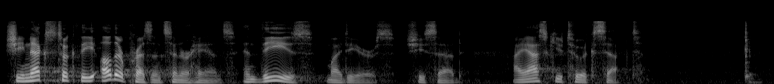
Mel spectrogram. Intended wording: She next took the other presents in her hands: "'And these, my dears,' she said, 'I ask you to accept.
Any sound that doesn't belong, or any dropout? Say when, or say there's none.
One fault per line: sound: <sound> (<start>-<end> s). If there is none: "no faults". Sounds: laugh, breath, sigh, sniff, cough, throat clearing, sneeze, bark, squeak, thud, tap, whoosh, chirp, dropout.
sound: thud (7.4-7.6 s)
